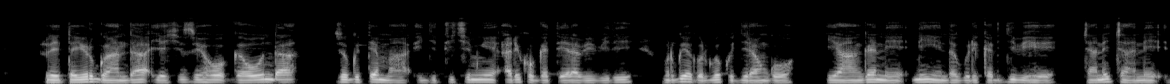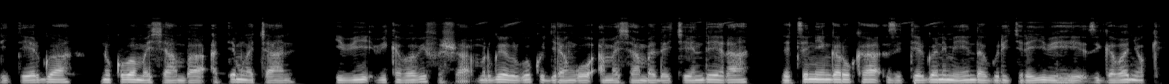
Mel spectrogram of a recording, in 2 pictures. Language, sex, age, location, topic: Kinyarwanda, male, 25-35, Nyagatare, agriculture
